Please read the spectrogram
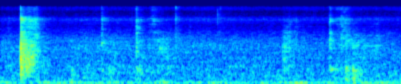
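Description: A metal spoon clanking and scraping against a metal kadhai and a steel plate as fried onions are lifted out. There is one sharp clank just after the start, then lighter clicks and scrapes.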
